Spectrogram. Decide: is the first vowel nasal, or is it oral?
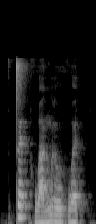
oral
